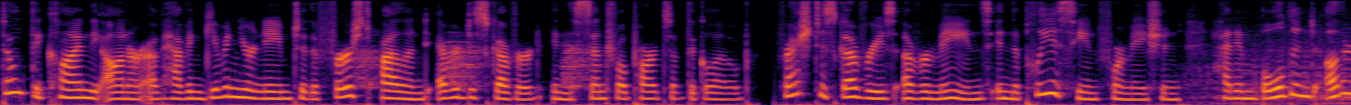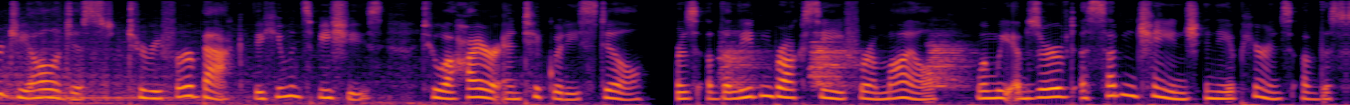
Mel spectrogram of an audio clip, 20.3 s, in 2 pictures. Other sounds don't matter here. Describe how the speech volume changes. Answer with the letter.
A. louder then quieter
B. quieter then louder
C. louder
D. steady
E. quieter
D.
